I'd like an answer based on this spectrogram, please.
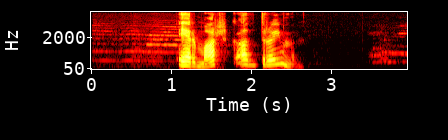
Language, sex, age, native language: Icelandic, female, 40-49, Icelandic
